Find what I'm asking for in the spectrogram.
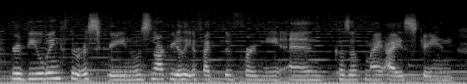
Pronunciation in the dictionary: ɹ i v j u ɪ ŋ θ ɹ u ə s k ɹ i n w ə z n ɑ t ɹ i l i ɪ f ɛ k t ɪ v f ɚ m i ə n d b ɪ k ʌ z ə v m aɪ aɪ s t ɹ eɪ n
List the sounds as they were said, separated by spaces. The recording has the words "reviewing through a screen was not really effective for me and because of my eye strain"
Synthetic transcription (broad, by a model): ɹ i v j u ɪ ŋ θ ɹ u ə s k ɹ i n w ə z n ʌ t ɹ i l i ɪ f ɛ k t ɪ v f ɚ m i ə n b ɪ k ʌ z ə v m aɪ aɪ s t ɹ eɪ n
